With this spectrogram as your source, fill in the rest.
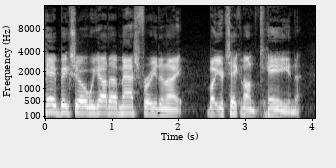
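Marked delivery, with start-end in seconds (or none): none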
